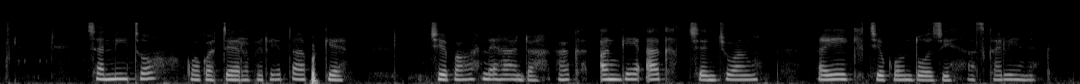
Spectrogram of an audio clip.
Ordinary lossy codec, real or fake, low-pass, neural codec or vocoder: none; fake; 7.2 kHz; codec, 16 kHz, 2 kbps, X-Codec, HuBERT features, trained on LibriSpeech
